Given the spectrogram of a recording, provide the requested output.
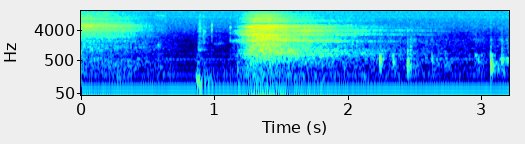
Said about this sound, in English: To taking a deep breath in through your nose and out through your mouth.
